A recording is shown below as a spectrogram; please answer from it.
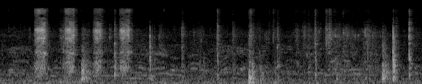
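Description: Knife blade scraping along the skin of a cobia on a wet stone slab, a run of quick rasping strokes, then two heavier thumps, about two and a half seconds in and near the end, as the fish is handled.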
